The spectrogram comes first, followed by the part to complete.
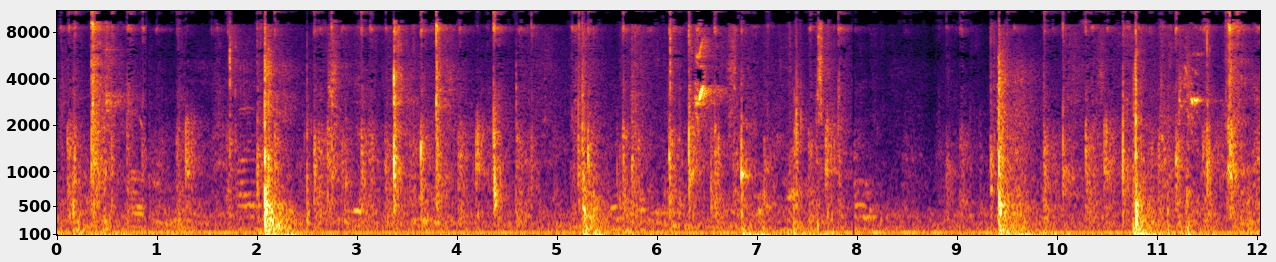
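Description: Table tennis ball being hit back and forth in rallies: a run of sharp, irregular clicks of the celluloid ball on rubber paddles and the table, with voices in the background.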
